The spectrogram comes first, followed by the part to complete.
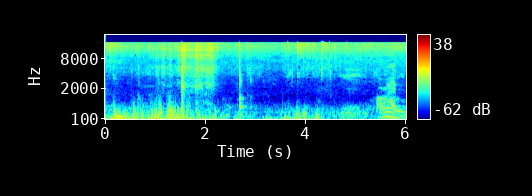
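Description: Wind buffeting the microphone in a low rumble, strongest in the first two seconds, with a few sharp clicks and knocks as a temperature probe is handled over the grill grate.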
